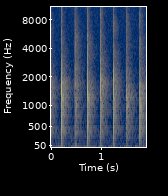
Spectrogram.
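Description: Steady clapping in applause for a boy who aced his math assessment, seven sharp hand claps at an even, brisk rhythm, each crisp and bright with a quick decay, and no voices.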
